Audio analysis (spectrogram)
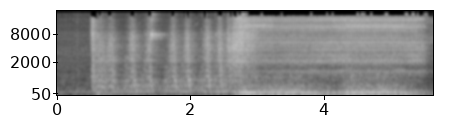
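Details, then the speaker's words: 1990 Chevy C1500 5.7 after intake manifold reseal, distributor being advanced: long cranking, catches and runs raggedly a few seconds then dies; can't keep running, incorrect ignition timing. "oh dang maybe at least I can keep it running while I set the timing [Music] all right I can't keep it running long enough"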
